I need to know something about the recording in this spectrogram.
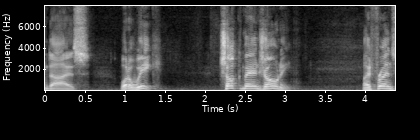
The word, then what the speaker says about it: Mangione: Chuck Mangione.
